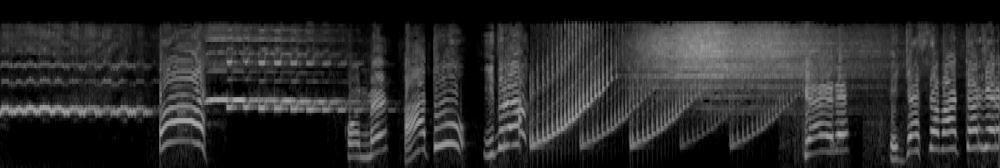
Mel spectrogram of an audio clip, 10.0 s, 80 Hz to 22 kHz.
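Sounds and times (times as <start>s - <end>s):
two steady high tones: 5.2s - 8.7s
high electronic whistle tone: 5.3s - 8.2s.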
